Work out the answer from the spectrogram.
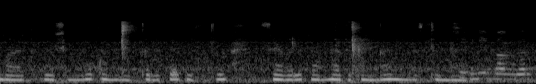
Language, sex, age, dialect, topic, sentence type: Telugu, female, 18-24, Utterandhra, banking, statement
